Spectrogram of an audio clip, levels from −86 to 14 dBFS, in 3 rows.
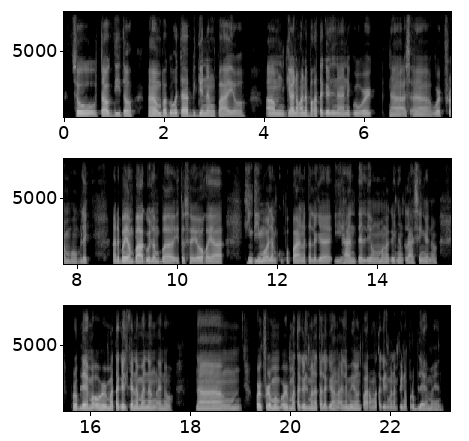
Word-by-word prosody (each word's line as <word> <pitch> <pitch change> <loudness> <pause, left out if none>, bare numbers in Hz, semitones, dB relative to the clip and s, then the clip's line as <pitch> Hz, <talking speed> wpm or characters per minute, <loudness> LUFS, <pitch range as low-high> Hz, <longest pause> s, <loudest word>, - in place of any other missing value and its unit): So, 150 -1 +4
tawag 155 0 +4
dito, 155 0 +1 0.3
um, 160 +1 +5
bago 190 +2 +2
kita 185 -1 +5
bigyan 160 -1 0
ng 155 - -1
payo, 115 -2 0 0.4
um, 135 +1 +3
gaano 165 +3 +4
ka 180 - +5
na 170 - +2
ba 160 - +1
katagal 140 -2 0
na 130 0 0
nagwo-work 125 0 -2 0.3
na 115 -1 -1
as - - -7
a 120 -2 -2
work-from-home? 115 -1 -5
Like 115 -2 -5 0.4
ano 135 +2 0
ba 140 - +4
yan 120 -2 +5
bago 120 0 +5
lang 120 -1 -1
ba 120 0 +1
ito 120 - -6
sayo 125 +3 -1
kaya 115 -1 0 0.5
hindi 135 -2 -1
mo 130 -1 +1
alam 130 +1 -1
kung 125 - -19
papaano 120 -1 0
talaga 115 0 -3
i-handle 115 -1 -3
yung 110 -1 -3
mga 110 0 -3
ganyang 110 -2 -8
klaseng 105 0 -4
ano, - - -9 0.4
problema, 130 -1 +3
or 145 +1 +4
matagal 135 -1 +2
ka 130 - +3
naman 130 -1 +1
ng 120 0 -1
ano 110 -1 -5 0.5
ng 120 -1 +2 0.7
work-from-home, 135 -1 +2
or 130 0 +1
matagal 125 0 0
mo 125 - 0
na 120 - 0
talagang 120 -1 -2
alam 115 +4 -3
mo 135 - -1
yun 115 -1 -3
parang 120 +2 -3
matagal 120 -1 -4
mo 120 - -7
ng 115 - -7
pinoproblema 110 -2 -4
yan? - - -13
125 Hz, 170 wpm, -25 LUFS, 115-135 Hz, 0.7 s, um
